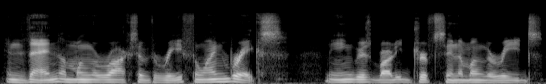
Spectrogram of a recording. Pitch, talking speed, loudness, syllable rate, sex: 105 Hz, 210 wpm, -20 LUFS, 4.6 syllables/s, male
